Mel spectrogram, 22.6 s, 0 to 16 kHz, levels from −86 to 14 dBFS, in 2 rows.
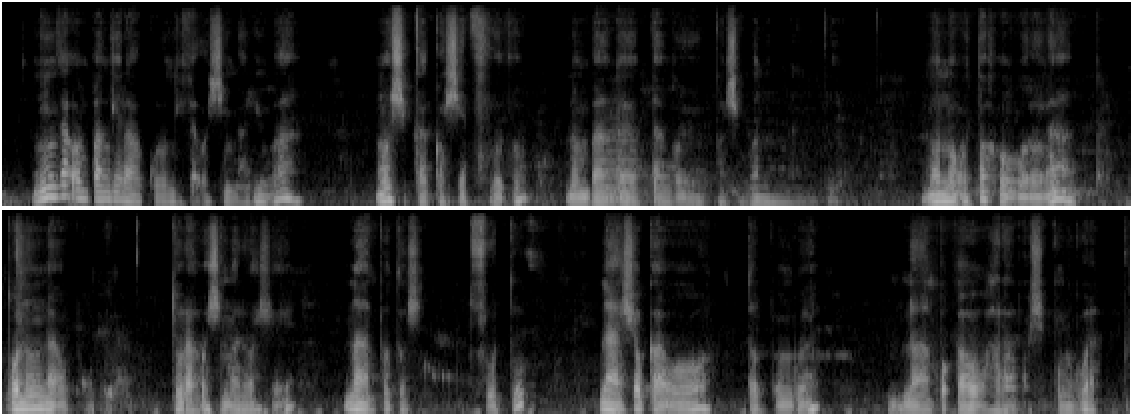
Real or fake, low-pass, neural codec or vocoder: fake; 14.4 kHz; codec, 32 kHz, 1.9 kbps, SNAC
